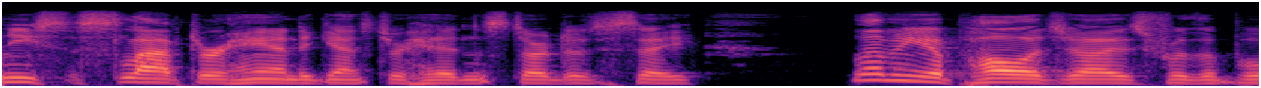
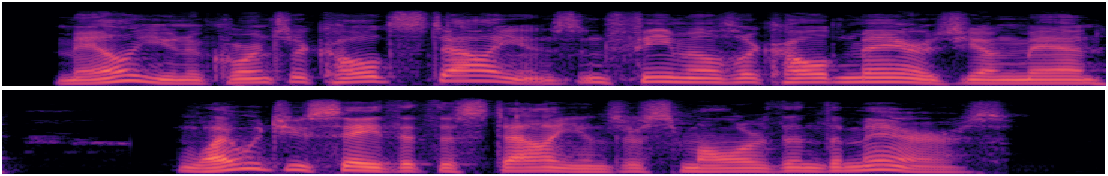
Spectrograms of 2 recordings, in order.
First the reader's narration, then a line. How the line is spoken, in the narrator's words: the unicorn gently said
